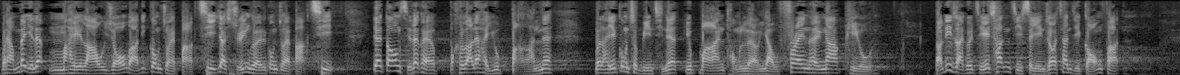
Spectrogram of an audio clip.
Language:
Cantonese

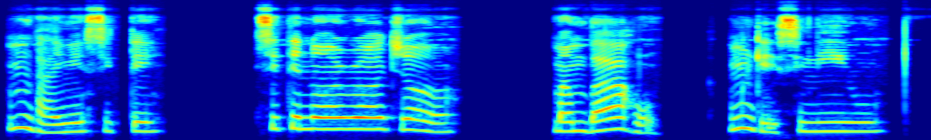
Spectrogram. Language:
Igbo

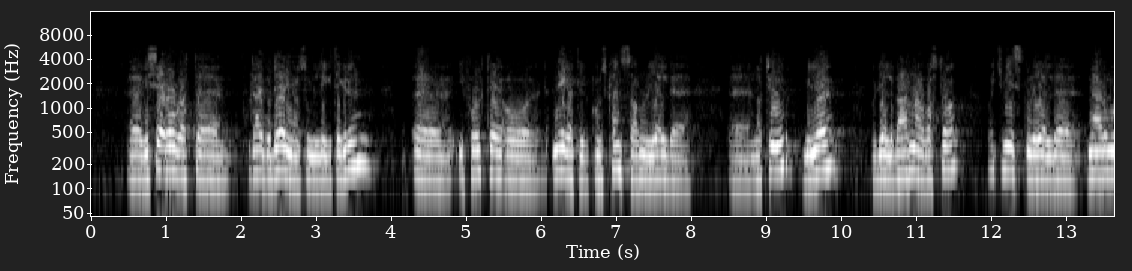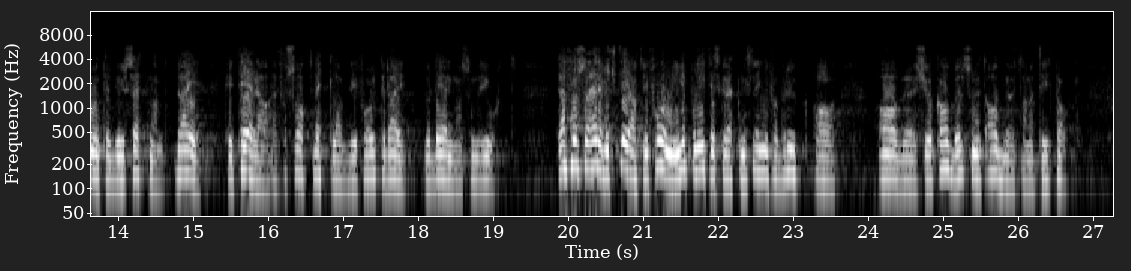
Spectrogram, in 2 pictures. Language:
Norwegian Nynorsk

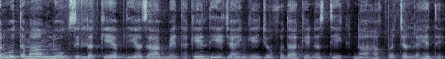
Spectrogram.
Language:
Urdu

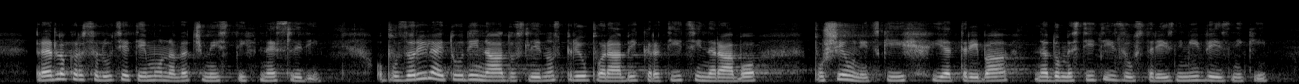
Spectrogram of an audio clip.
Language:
Slovenian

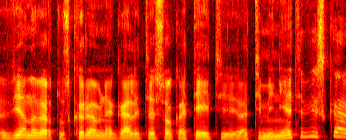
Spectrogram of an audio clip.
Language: Lithuanian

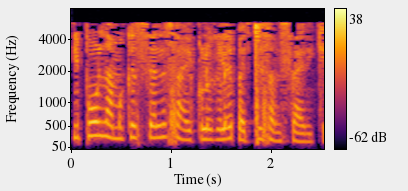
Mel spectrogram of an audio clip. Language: Malayalam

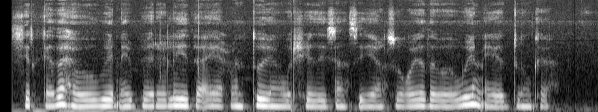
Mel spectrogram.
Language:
Somali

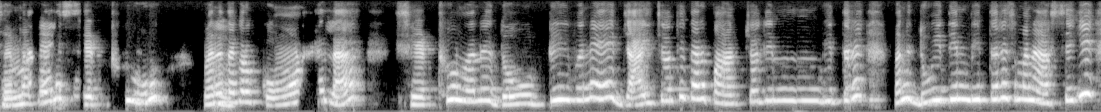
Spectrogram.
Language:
Odia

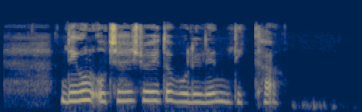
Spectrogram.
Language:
Bangla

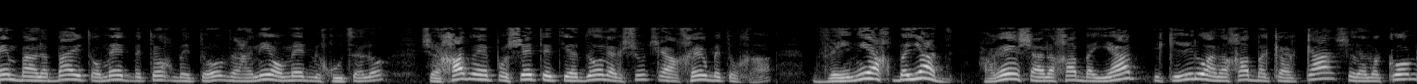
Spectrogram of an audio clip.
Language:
Hebrew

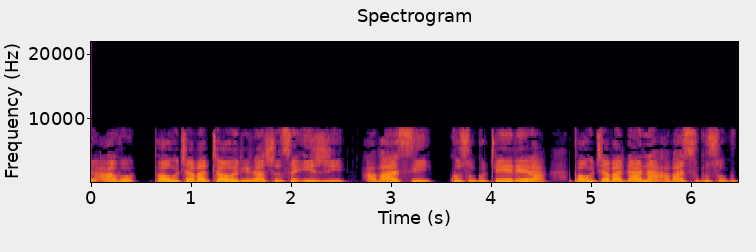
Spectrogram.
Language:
Shona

